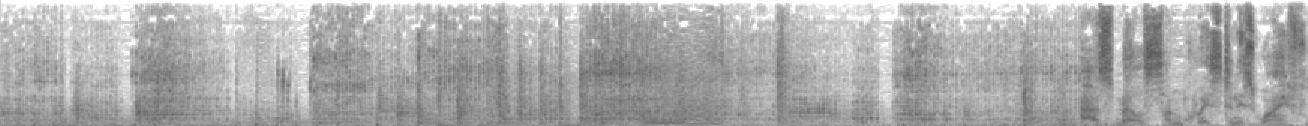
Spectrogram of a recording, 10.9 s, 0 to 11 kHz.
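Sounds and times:
tiger roaring: 0.0s - 9.3s
speech: 9.2s - 10.8s.

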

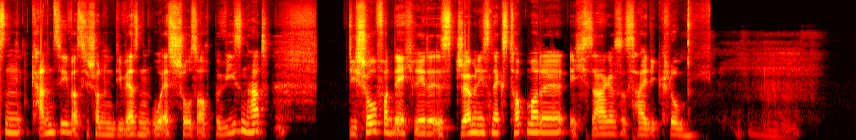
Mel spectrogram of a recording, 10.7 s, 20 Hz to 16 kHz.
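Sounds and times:
speech: 0.0s - 3.8s, 4.4s - 8.9s
breathy burst: 3.4s - 4.0s
person growling in displeasure: 9.2s - 10.2s.

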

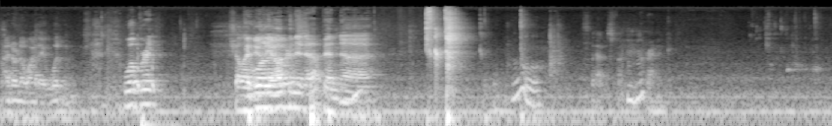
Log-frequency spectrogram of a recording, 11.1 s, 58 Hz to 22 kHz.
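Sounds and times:
speech: 0.2s - 2.2s, 3.1s - 5.0s
amber beer pouring into a glass: 10.0s - 11.0s.

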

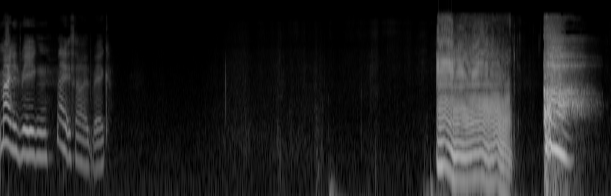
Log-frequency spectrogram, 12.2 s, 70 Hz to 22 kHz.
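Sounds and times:
speech: 0.0s - 2.3s
farts: 8.6s - 10.5s.

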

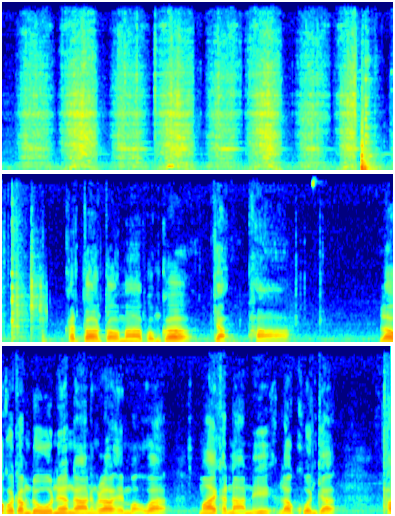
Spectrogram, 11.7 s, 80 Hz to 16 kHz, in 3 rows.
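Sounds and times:
hacksaw cutting through sisuk bamboo near a node for kite making: 0.0s - 3.9s
speech: 4.6s - 6.9s, 7.7s - 11.7s.

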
